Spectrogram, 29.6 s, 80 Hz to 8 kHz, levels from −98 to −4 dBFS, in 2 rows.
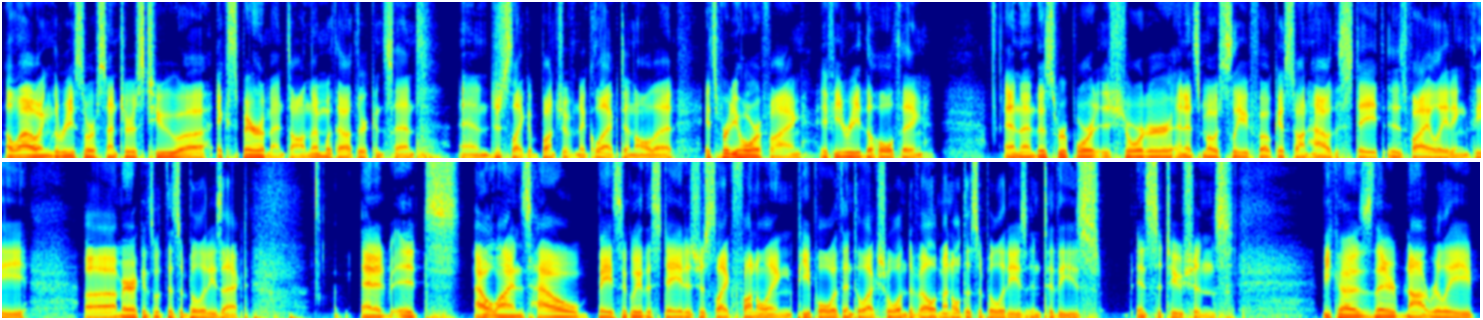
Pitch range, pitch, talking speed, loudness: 85-105 Hz, 95 Hz, 160 wpm, -22 LUFS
